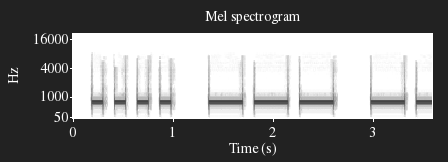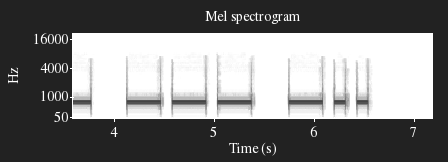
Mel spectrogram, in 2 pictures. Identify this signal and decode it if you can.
Morse code, heard as a keyed tone, about 10 wpm, 800 Hz. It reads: HOMOD
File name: 10wpm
